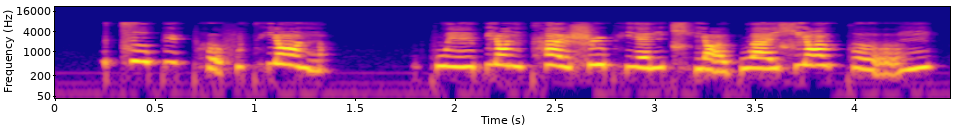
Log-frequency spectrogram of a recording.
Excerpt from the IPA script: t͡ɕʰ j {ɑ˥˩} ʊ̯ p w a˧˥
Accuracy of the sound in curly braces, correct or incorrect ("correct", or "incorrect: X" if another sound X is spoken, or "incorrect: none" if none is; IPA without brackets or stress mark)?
incorrect: ɑ̰˨˩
